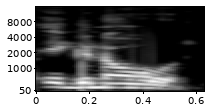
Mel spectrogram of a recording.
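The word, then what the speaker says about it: ignore: और इसका उच्चारण होगा इग्नोर और यहां पर दूसरा शब्द है इग्नोरेंस इग्नोर तो यहां पर देखिए जी का जो उच्चारण हो रहा है वह ग के रूप में हो रहा है और दूसरा शब्द है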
